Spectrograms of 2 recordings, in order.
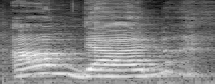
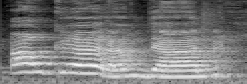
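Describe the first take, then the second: First: "I'm done." through a real laugh. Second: Much higher, louder "Oh, good, I'm done."; bright burst of relief; relieved and chirpy. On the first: Real, not acted. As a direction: giggle the words out. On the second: Retold or imitated. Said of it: "And I'll be like".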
